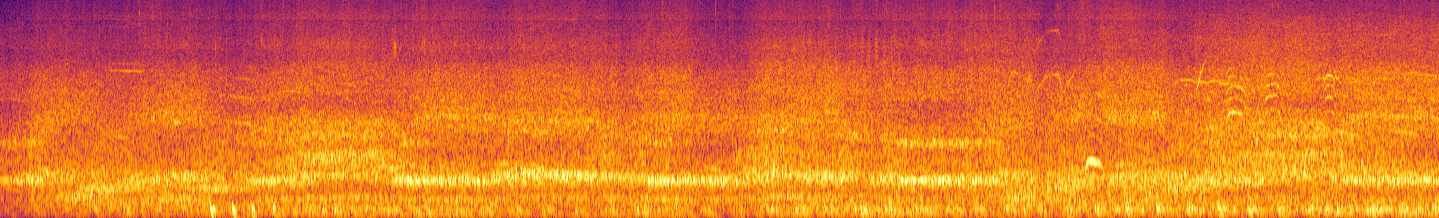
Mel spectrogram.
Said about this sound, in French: Ah, c'est beau, c'est beau. Es un sentimiento que no se puede parar. C'est un sentiment que vous ne pouvez pas comprendre, que vous ne pouvez pas arrêter. Voilà ce que chantent les supporters argentins. C'est le chant iconique.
